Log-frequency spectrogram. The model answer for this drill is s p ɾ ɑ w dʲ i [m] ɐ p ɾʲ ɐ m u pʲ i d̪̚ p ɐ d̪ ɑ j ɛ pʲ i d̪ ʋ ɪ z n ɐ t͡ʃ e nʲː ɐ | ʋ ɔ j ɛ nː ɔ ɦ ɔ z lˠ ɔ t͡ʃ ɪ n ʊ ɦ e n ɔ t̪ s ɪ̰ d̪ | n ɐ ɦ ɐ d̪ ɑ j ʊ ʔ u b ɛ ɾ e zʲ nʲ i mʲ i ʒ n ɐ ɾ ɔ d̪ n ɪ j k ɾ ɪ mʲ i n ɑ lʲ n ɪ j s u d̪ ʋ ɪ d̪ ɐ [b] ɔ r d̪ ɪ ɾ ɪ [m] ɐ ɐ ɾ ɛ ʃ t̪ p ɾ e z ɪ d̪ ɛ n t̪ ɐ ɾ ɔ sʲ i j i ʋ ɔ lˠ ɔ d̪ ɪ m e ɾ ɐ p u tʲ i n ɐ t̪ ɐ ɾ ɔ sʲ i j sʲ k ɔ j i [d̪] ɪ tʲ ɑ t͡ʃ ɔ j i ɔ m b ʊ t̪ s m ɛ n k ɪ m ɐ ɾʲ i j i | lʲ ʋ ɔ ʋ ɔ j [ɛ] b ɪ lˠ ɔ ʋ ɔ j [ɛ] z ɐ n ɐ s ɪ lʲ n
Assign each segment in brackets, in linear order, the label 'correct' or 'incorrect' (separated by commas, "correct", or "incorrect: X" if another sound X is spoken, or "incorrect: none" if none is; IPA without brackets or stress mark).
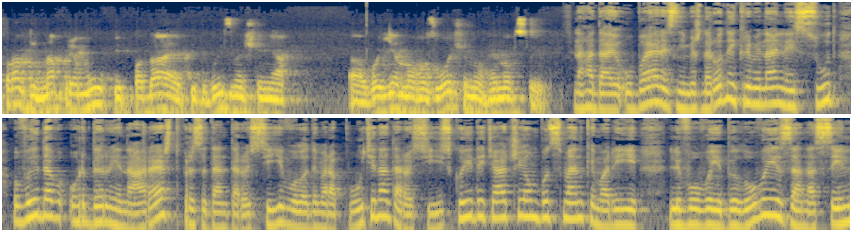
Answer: incorrect: n, incorrect: w, incorrect: n, correct, incorrect: i, incorrect: i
